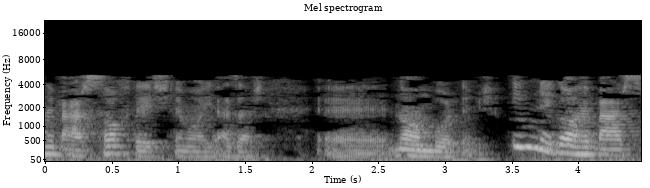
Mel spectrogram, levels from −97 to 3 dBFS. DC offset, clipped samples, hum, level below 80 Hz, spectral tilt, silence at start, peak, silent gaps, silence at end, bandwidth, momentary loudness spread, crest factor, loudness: under 0.1%; under 0.1%; none; -50 dBFS; -5 dB/octave; 0 s; -16 dBFS; none; 0 s; 5.4 kHz; 13 LU; 16 dB; -33 LUFS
